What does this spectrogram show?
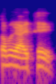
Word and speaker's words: WIP: there's a there's a people also do that wipe that's what they mean by that right so they just say oh it's wip so if you're doing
